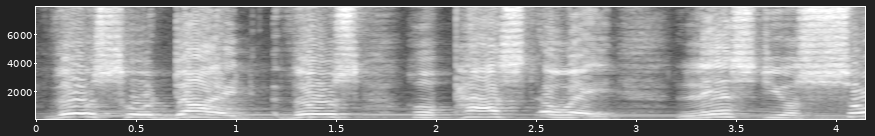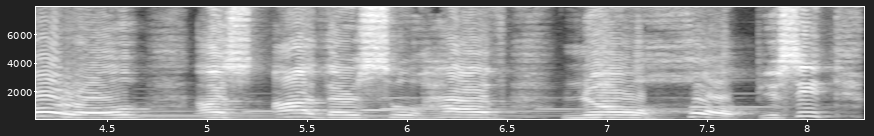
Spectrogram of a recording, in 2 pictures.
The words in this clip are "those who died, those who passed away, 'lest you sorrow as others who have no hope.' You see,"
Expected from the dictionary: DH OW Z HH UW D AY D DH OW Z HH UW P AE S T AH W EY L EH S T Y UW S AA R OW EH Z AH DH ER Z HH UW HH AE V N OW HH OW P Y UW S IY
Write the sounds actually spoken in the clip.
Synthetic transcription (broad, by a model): DH OW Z HH UW D AY D DH OW Z HH UW P AE S T AH W EY L EH S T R S AA R OW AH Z AH DH ER Z HH UW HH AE V N OW HH OW P Y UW S IY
